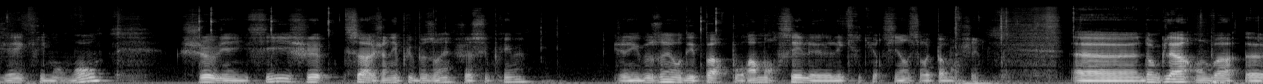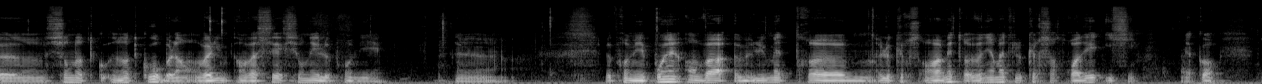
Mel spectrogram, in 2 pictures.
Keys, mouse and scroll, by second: 2.0 click, 2.7 click, 5.5 x, 7.0 click, 10.0 shift+middle click, 14.7 click, 17.6-18.1 scroll up 2, 18.1-19.3 shift+middle drag.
